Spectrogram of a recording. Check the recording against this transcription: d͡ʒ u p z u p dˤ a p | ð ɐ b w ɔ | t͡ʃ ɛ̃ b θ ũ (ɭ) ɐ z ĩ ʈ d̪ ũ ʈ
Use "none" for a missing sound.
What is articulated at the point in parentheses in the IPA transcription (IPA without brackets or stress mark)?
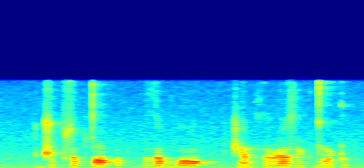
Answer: ɭ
